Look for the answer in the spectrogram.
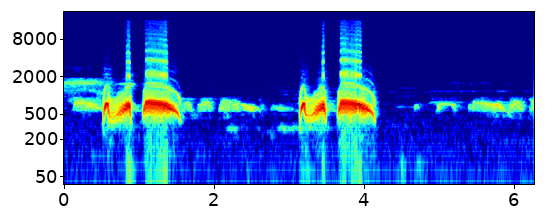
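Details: Spotted dove used as a decoy to excite wild males, delivering two identical three-part coo phrases about three seconds apart, each a quick rising note, a hoarse swell and a long loud falling coo, faint murmurs between.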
